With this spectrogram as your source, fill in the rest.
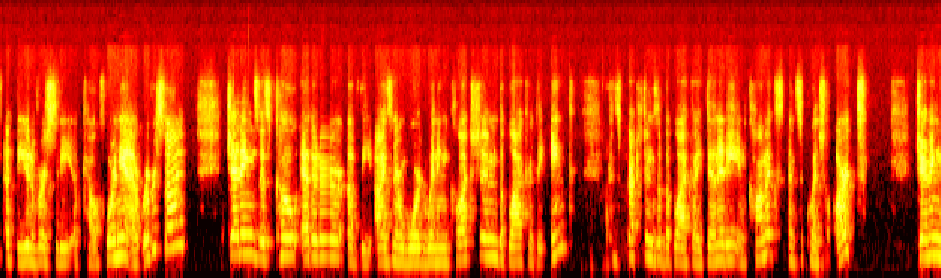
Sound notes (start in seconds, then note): none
